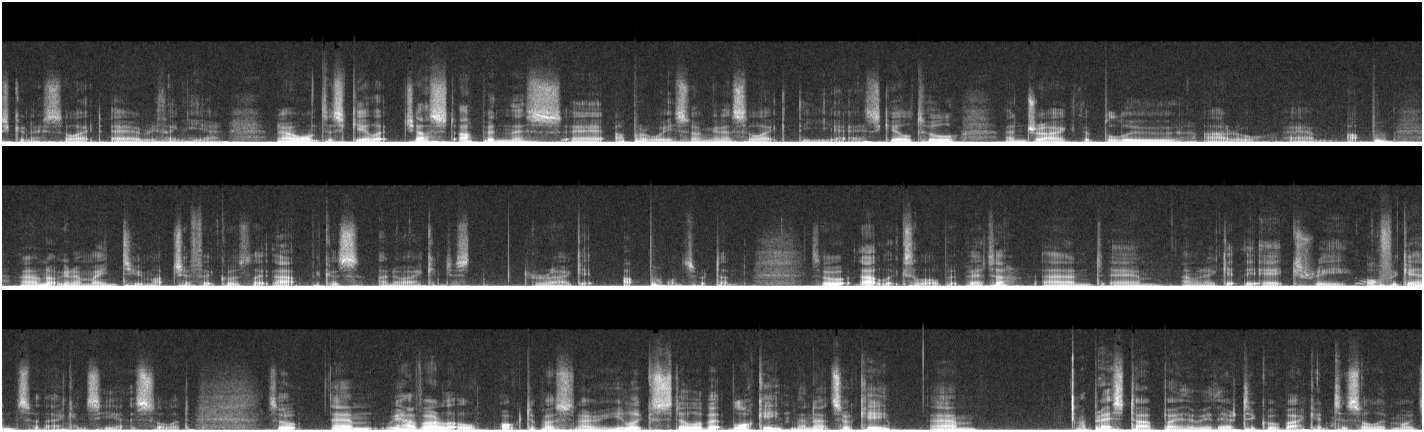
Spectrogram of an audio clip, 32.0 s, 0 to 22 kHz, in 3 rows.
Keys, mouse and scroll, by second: 1.8 middle click, 4.2 middle click, 6.5 click, 8.9 click, 13.7 click, 14.7 click, 16.9 middle click, 20.8 click, 21.7 middle click, 23.0-23.3 scroll down 4, 23.4 middle click, 24.4-24.8 scroll up 2, 24.9 middle click, 25.9 middle click, 27.3 Tab, 28.9 middle click, 31.4 middle click.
